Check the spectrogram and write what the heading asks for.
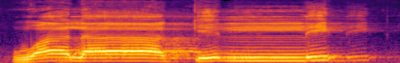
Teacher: واو زبر وا، لام کھڑی زبر لا، کاف لام زیر کل، لام زیر لی، ولا کلی، نون ساکن ہے اس کو چھوڑ دینا ہے، کاف کو لام کے ساتھ ملا کر پڑھیں گے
